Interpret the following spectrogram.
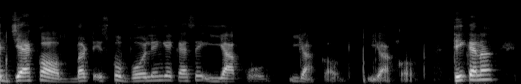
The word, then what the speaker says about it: Ball: आपने इंग्लिश में जाना होगा, इसको बॉल कहते हैं, इसको बॉल कहते हैं। ये वही बॉल है जिससे आप लोग खेलते थे, बट इसको जर्मन में प्रोनाउंस कैसे करेंगे? ये हो जाएगा बाल, बाल, बाल।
